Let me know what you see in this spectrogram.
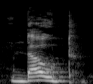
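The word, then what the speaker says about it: doubt: तो हमारा पहला एग्जांपल है डाउट जिसका मतलब होता है संदेह डाउट में बी साइलेंट होता है इसमें बी को पढ़ा नहीं जाता क्योंकि आप देख सकते हैं कि बी के बाद टी आया है हमारा दूसरा एग्जांपल है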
